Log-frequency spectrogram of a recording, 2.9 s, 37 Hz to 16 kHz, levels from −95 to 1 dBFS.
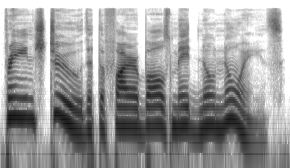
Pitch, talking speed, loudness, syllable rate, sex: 170 Hz, 165 wpm, -18 LUFS, 4.3 syllables/s, male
